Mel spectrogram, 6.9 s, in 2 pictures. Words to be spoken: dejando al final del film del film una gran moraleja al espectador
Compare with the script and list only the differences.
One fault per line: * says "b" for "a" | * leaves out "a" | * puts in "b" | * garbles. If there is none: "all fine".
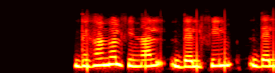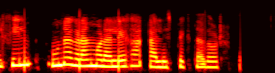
all fine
